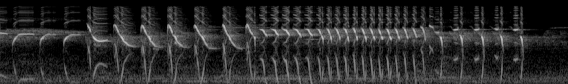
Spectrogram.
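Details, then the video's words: Canary song said to rouse other canaries to sing: a few slurred notes, then a quickening series of sharp chips running into a long rapid even trill. "Suara Kicauan Kenari ini Sering Kali Memancing Emosi Kenari Lain Agar ikut GACOR DOR"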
